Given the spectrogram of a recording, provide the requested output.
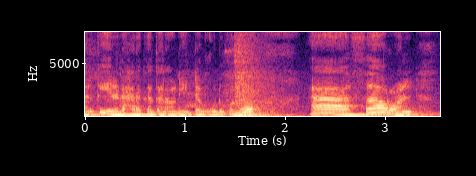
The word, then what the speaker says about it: آثر: ஆசரல் சா எப்படி ப்ரொனவுன்ஸ் பண்ணணும்? உங்களுடைய நுனினாக்கு மேல் பல்லுடைய கீழ் ஓரங்களில் உரசி சா உச்சரிக்கணும்.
